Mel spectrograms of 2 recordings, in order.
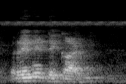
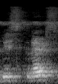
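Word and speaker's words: René Descartes: अगर तुम स्पेलिंग पे ध्यान दो तो बेटा इसकी स्पेलिंग है RENE, रेने DESCARTES। तो अगर पढ़ा जाए तो डिस्क्रेट्स पढ़ते हैं, लेकिन भाषा के रूप में हम लोग इसको रेने डेकार्ट ही कहा जाता है।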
